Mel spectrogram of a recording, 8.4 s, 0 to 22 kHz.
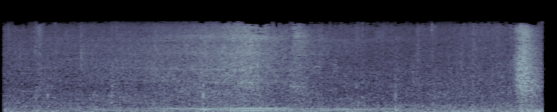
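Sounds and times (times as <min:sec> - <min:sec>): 
car: 0:00.2 - 0:07.7.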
